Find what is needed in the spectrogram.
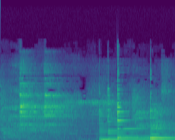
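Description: Concert harp plucked: after a quiet moment, three notes in the low-middle range sound about a second in, in quick succession, and ring on over one another.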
